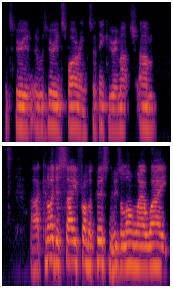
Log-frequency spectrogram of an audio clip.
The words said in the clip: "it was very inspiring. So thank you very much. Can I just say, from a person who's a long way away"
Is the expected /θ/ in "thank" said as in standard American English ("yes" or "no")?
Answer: yes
